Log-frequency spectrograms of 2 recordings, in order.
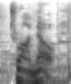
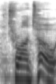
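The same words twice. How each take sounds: First: The second T is dropped entirely. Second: The second T is clearly pronounced. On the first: The speaker calls it right. "That second T, it is silent" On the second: The speaker calls it wrong. "It's not Toronto"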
